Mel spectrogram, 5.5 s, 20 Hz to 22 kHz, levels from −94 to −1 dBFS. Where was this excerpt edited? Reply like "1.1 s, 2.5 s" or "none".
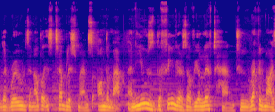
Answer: none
